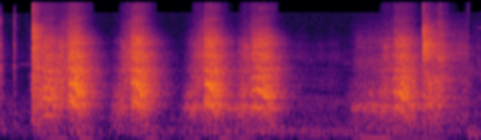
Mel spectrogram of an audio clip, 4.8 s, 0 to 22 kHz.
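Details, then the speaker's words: Isuzu 4JJ1 diesel swapped into a Nissan Patrol, first start attempt with an extra lead and battery, no oil at turbo yet: slow heavy whirring pulses about every 0.6 s, three to four turns then dying down, never catches; slow cranking, cause unknown. "it's turning enough to probably start it like it's doing about three to four full turns and it starts dying down a bit"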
